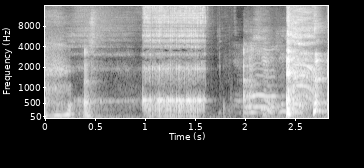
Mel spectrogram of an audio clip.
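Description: A loud, close-up slurping sip of wine right in front of the microphone, a brief pause, then a few harsh, sputtering coughs from inhaling some of the wine, right at the microphone.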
